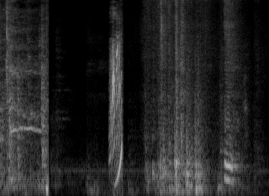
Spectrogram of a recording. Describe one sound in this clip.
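A cardboard box scrapes and rustles as a cat pushes into it.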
